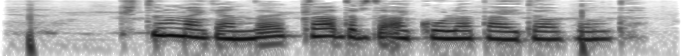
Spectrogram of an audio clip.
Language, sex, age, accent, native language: Uzbek, female, under 19, Andijon, Uzbek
